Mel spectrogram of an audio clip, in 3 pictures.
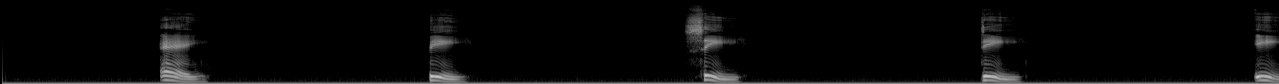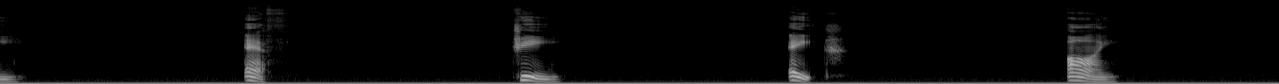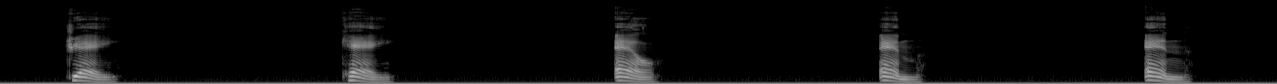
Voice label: alphabet, pronunciation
